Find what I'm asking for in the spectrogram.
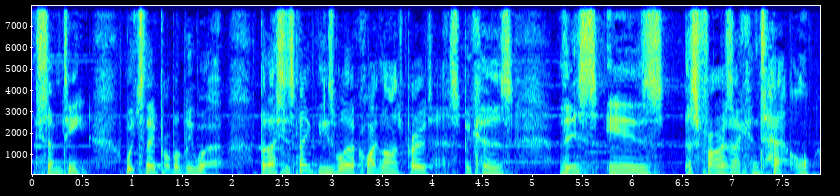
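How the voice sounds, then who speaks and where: A man's voice: fairly high pitch, expressive, normal speed, warm tone, faint music behind. Wry man with echoey room sound. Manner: wry, amused. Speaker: online commentator. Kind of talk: casual video commentary. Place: temporary room while travelling.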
